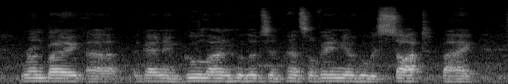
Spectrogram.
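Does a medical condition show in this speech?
No.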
